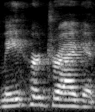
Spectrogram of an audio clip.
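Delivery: ordinary delivery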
